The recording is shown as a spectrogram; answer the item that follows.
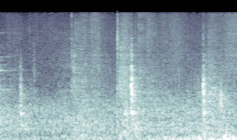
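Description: A few faint, irregular clicks, about three in two seconds, over quiet background noise.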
